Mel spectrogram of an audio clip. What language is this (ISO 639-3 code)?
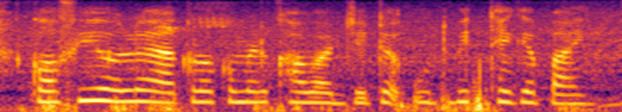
ben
